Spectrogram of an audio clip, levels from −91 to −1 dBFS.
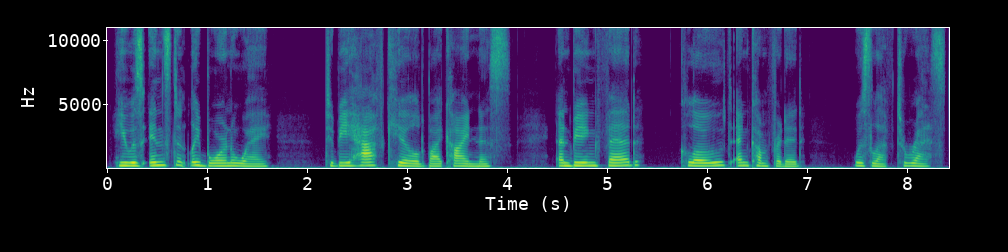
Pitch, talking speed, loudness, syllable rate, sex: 215 Hz, 150 wpm, -19 LUFS, 4.5 syllables/s, female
